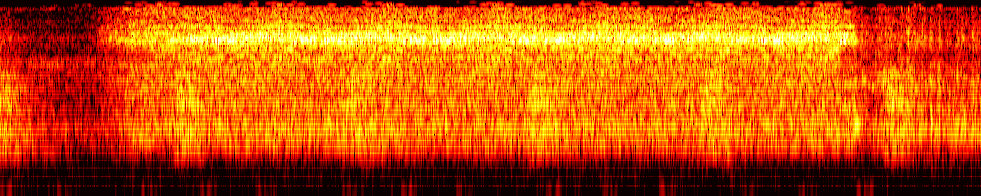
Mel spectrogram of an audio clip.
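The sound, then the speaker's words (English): A steam locomotive's injector is turned on, bringing in a steady, loud hiss of steam that swells up early and holds evenly before dropping off near the end. “I see the conductor's checking his watch again. Must be time to go. Turn on the injector.”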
